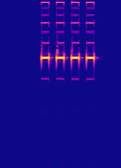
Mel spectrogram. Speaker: thankfully that's what carbon monoxide alarms are for they detect carbon monoxide in the air and alert us to any danger when one goes off it will sound like this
